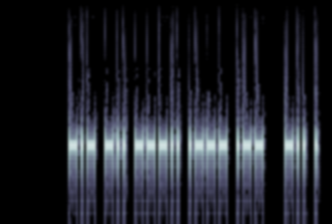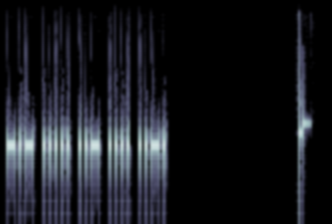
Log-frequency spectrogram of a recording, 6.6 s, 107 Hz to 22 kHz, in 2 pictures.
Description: Morse code, heard as a keyed tone, about 40 wpm, 700 Hz. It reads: KD8JW DE K5UHF
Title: USA Callsign DE Callsign - 5 Characters - 40wpm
